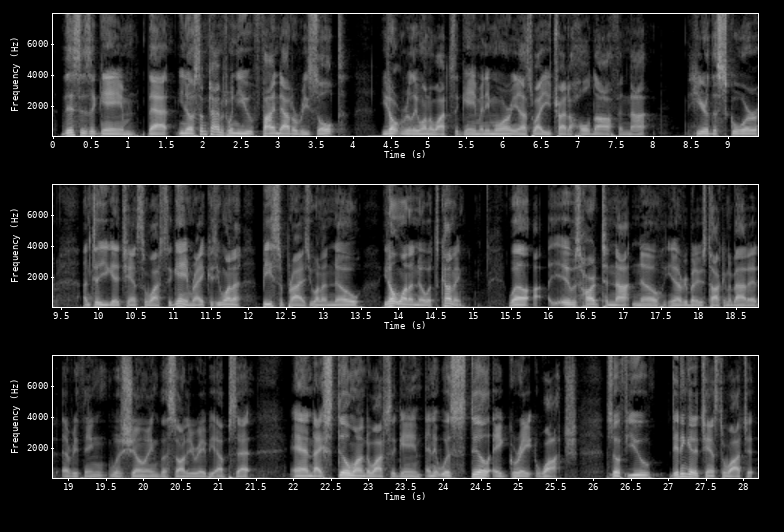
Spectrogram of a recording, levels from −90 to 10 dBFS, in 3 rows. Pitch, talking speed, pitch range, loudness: 105 Hz, 235 wpm, 95-115 Hz, -24 LUFS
